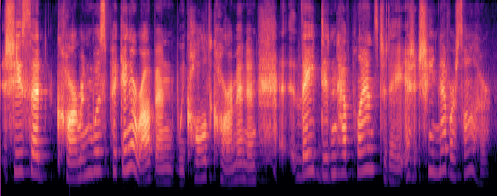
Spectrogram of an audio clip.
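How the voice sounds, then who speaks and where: A woman's voice: a little high, lively intonation, pushed and bright. An actress playing a frantic middle-aged American mother in an audio drama, stammering and pleading over an emergency phone call. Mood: anxious. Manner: halting, stammering, desperate pleading. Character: frantic, pleading mother of a missing teenage daughter. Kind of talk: immersive audio fiction drama acting.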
